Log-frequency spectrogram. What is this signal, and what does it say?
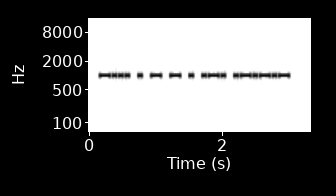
Morse code, heard as a keyed tone, about 25 wpm, 1000 Hz. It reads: BETTER.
